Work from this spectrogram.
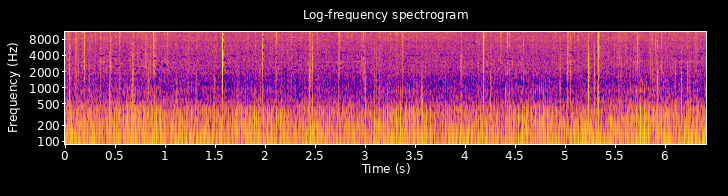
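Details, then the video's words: Domestic cat purring steadily, a deep low rumble swelling and easing with each breath, overlaid by sharp crackles and pops from a fireplace burning close by. "Purring of a Cat"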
